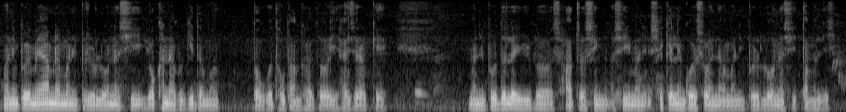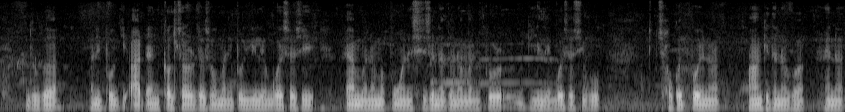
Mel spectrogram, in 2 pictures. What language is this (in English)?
Manipuri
